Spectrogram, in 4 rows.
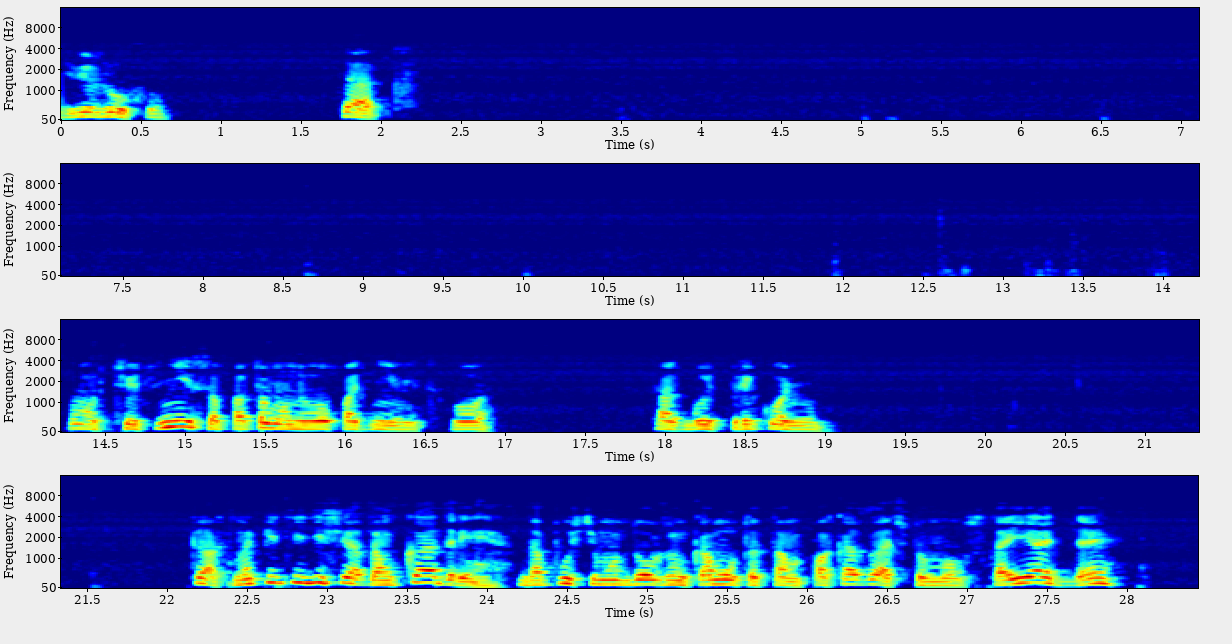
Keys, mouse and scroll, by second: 0.1-3.7 drag, 6.6-8.8 drag, 10.2-12.1 drag, 12.7 a, 13.3 i, 14.1 shift+middle click, 15.7-21.7 drag, 22.9-24.1 middle drag, 27.3-27.9 shift+middle drag, 28.3-28.4 middle drag.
